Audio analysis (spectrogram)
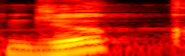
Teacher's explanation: মফলা থাকার কারণে আনুনাসিক চলে আসছে, ঠিক আছে, কিন্তু এখানে মফলা দ্বৈত হয় নাই, পাশাপাশি মফলারও কোনো উচ্চারণ হচ্ছে না।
